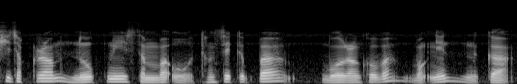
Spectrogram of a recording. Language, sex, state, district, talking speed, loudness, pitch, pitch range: Garo, male, Meghalaya, South Garo Hills, 70 wpm, -19 LUFS, 125 Hz, 105-140 Hz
